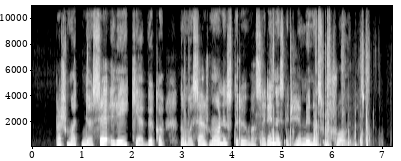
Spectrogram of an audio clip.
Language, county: Lithuanian, Vilnius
